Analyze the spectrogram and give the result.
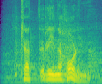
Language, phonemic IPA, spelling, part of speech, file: Swedish, /katriːnɛˈhɔlm/, Katrineholm, proper noun, Sv-Katrineholm.ogg
- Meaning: a small town in Södermanland, in central Sweden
